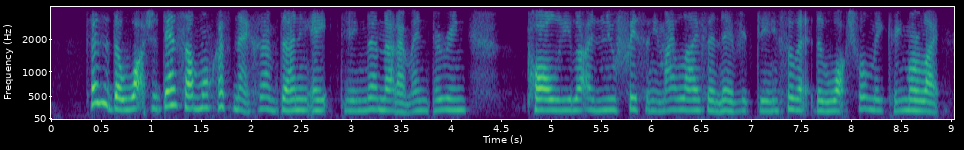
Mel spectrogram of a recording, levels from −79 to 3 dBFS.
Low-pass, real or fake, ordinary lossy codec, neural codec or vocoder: 3.6 kHz; fake; Opus, 64 kbps; codec, 16 kHz in and 24 kHz out, 0.4 kbps, LongCat-Audio-Codec, fine tuned four codebook decoder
